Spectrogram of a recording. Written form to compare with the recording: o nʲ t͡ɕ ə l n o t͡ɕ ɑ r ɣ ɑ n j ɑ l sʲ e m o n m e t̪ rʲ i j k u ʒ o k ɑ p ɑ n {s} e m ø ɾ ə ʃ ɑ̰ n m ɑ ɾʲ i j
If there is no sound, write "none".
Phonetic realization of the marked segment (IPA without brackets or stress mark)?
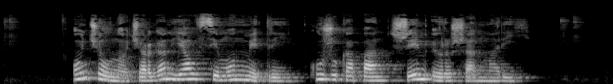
ʃ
